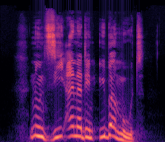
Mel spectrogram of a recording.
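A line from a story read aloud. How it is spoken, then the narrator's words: Calling out. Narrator (German): rief die Stiefschwester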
